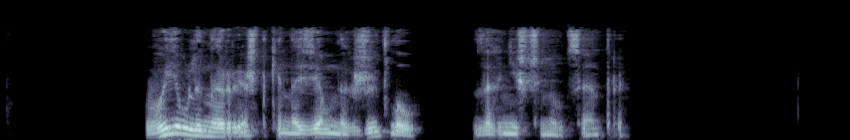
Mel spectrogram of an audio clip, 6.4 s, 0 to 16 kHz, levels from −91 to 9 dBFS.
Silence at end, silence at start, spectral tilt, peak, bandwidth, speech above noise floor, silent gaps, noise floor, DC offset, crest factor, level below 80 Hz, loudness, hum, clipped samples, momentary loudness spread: 1.9 s; 1.1 s; -5.5 dB/octave; -2 dBFS; 7.8 kHz; over 72 dB; 3.19-3.54 s; under -90 dBFS; under 0.1%; 18 dB; -56 dBFS; -18 LUFS; none; under 0.1%; 13 LU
